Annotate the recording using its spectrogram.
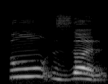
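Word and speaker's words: user: form में आ रही है तो वर्ड की स्पेलिंग क्या बन गई ये बन गई यूजर तो इट इज जड जड के नीचे बिंदु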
